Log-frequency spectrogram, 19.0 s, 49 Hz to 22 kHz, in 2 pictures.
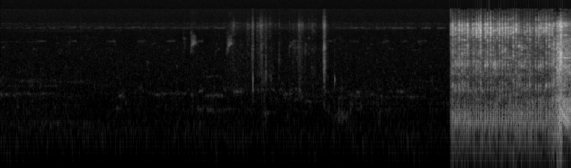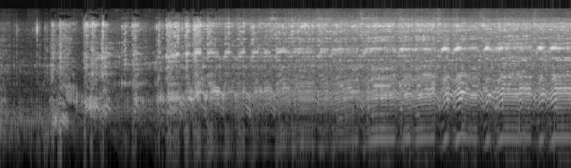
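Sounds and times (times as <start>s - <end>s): chainsaw revving: 7.5s - 19.0s.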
